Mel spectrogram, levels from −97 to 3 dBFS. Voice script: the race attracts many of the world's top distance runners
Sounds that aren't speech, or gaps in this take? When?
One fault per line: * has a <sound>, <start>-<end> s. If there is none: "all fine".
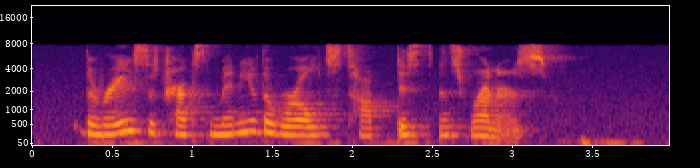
* has a dropout, 2.5-2.5 s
